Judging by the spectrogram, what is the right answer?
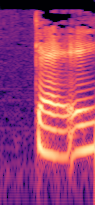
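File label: "gei", Mandarin Chinese, third tone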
